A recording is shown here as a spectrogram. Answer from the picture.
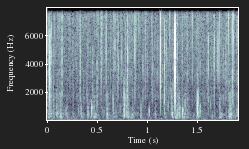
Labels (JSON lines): {"label": "biophony, sea urchins (Echinidae)", "recorder": "SoundTrap 600 or HydroMoth"}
